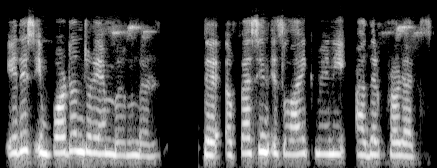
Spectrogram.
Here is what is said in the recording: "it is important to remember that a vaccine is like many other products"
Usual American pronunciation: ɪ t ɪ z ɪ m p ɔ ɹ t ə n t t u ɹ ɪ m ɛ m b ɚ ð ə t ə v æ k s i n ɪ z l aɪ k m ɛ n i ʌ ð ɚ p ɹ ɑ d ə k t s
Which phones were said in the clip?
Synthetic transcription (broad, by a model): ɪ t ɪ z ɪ m p ɔ ɹ t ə n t t u ɹ ɪ m ɛ m b ɚ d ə t ə f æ s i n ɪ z l aɪ k m ɛ n i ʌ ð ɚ p ɹ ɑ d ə k t s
